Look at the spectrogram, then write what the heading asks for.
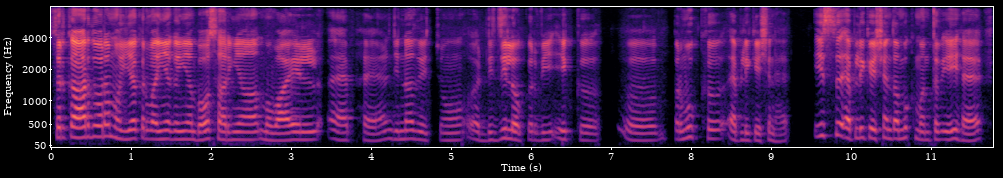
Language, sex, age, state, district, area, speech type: Punjabi, male, 45-60, Punjab, Rupnagar, urban, spontaneous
